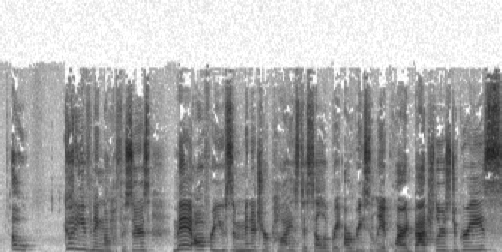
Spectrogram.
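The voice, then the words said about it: Kind but accurate impression of Dee. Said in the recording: “Doing a kind but accurate impression of Dee.”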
